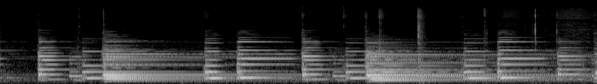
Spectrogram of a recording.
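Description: Electronic keyboard played with a piano-like sound: single notes and chords struck one after another, each ringing and dying away, with a fuller chord struck about three and a half seconds in.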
